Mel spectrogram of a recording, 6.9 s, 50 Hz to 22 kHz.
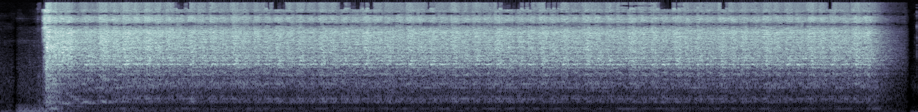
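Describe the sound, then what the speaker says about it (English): A car engine fitted with a Holley 1850 carburetor cranks briefly and fires right up, then runs at a loud, steady idle for several seconds before cutting off. "let's go crank it"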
